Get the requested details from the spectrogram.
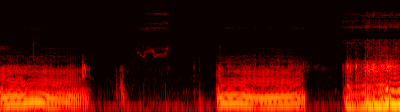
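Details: Two long, rattly, low snores with quiet pauses between them and a third starting at the end; loud snoring from a tired, sleepy female pug, a flat-faced dog.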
